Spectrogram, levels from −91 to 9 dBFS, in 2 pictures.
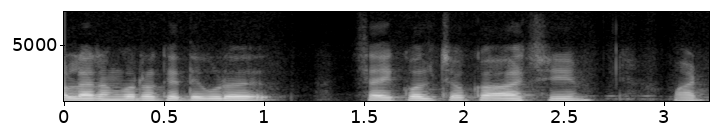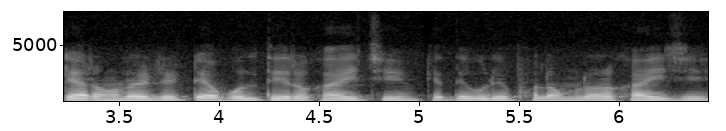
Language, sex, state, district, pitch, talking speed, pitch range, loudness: Odia, male, Odisha, Sambalpur, 155 Hz, 165 wpm, 150-155 Hz, -16 LUFS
